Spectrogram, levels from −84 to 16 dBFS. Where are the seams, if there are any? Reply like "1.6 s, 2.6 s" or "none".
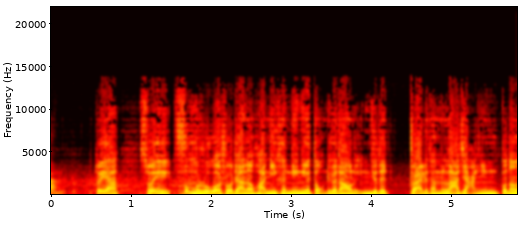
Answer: none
